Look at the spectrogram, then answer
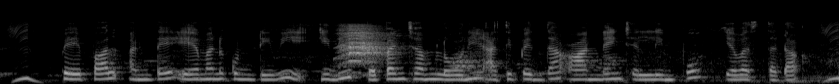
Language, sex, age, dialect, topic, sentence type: Telugu, female, 18-24, Southern, banking, statement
